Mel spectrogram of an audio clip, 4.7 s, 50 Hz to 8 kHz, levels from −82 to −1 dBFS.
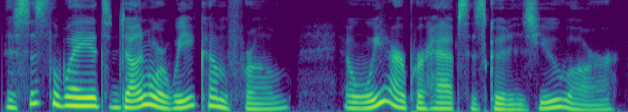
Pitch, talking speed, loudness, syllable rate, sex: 180 Hz, 240 wpm, -16 LUFS, 5.4 syllables/s, female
